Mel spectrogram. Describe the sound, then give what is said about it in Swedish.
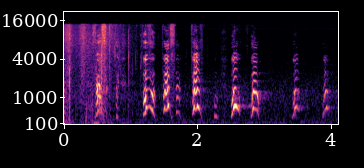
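A dog barks in a quick, uneven series of about nine sharp barks, some rising into high yelping whimpers, with short pauses between them and no other sounds around. “Stopp! Stopp! Stanna! Jaha, ja, dit for den hunden.”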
